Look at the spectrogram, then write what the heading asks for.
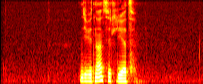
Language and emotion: Russian, neutral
